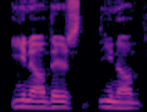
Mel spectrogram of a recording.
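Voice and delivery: normal talking voice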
